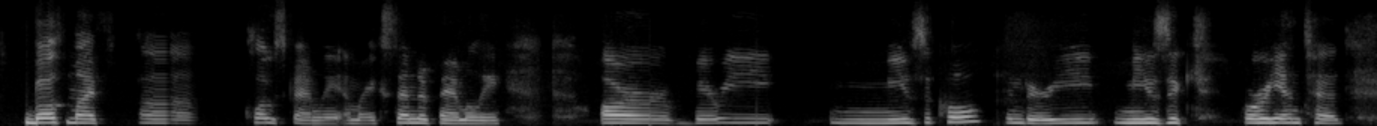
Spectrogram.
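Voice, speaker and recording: A woman's high-pitched voice in a Persian accent, monotone and flat, at a fairly slow pace with long, frequent pauses and a dry, close sound with no echo. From Iran. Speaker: singer. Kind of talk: interview.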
